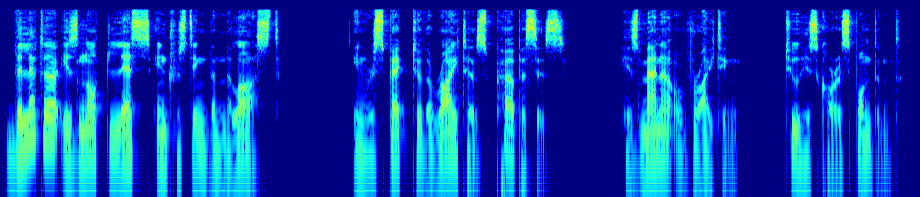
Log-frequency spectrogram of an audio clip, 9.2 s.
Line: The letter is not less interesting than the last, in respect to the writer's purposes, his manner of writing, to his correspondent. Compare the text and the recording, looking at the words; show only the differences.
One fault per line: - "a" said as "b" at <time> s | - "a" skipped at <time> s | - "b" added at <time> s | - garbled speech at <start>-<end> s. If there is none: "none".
none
